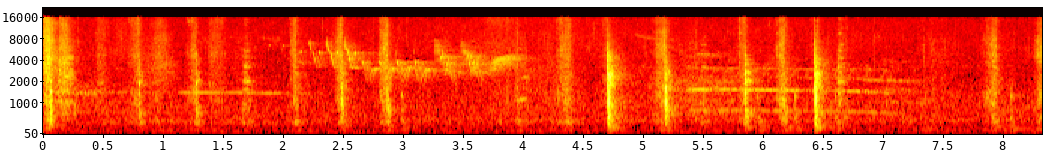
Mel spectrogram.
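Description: A knife chops on a cutting board with sharp, uneven taps.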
